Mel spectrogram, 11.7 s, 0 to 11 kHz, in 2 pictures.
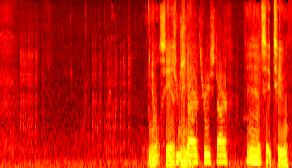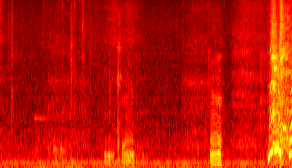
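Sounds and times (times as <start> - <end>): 
speech: 3.1 - 5.9
loud sneeze: 11.2 - 11.6.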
